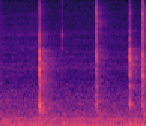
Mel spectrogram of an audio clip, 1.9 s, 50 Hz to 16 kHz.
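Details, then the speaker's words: Honeywell 7500 W generator, Honda-clone 420 cc engine, long stored, electric start: four sharp dry clicks at uneven intervals with no cranking, starter solenoid clicking because the battery is stone cold dead. "it doesn't work. The battery's stone cold dead."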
